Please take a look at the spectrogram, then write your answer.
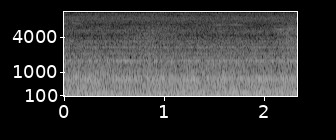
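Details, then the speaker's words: JVR Vac100 chamber vacuum sealer, smaller pump about a quarter horsepower, lid down and pulling vacuum: low, even, steady hum, no knocks or rattles; vacuum pump running normally. "All you have to do is drop your lid down and it starts pulling a vacuum. And you can hear, or not hear, the pump."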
